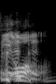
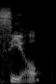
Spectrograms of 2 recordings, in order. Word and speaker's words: Seol: No, it's Seol. Seol. Just say it like that and not seal.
